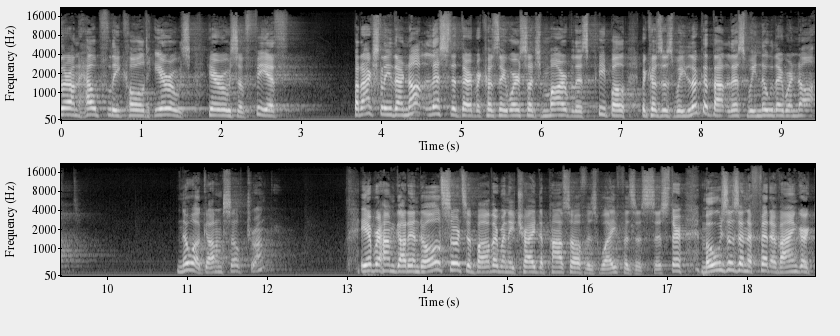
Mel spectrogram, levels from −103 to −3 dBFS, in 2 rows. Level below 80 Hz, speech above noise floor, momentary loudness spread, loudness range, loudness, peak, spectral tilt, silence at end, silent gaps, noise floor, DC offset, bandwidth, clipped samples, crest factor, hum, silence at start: -58 dBFS; 36 dB; 8 LU; 6 LU; -21 LUFS; -2 dBFS; -2 dB/octave; 0 s; none; -57 dBFS; under 0.1%; over 20 kHz; under 0.1%; 20 dB; none; 0 s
